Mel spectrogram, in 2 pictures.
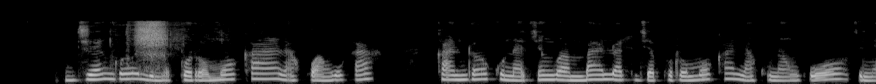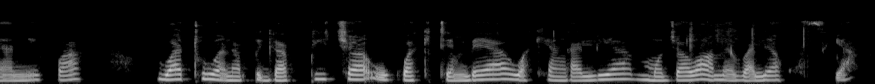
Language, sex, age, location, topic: Swahili, female, 18-24, Kisii, health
